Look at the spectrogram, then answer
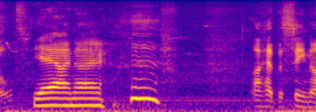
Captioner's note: chuckles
